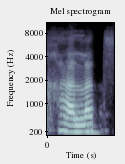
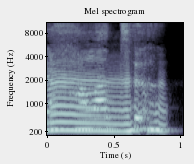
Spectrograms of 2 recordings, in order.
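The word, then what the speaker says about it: خلت: Sama huruf K enggak boleh jadi ha ya. Tidak qod khalat. Iya khalat. Saya ha gitu bacanya. Halat.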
